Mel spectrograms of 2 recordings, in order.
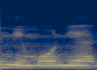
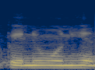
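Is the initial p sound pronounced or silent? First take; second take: silent; pronounced. First: The word begins with an n sound. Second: The word begins with a pronounced p sound. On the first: The speaker calls it right. "निमोनिया कहते हैं, वो silent है पी" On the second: The speaker calls it wrong. "इसको पेनिमोनिया नहीं"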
